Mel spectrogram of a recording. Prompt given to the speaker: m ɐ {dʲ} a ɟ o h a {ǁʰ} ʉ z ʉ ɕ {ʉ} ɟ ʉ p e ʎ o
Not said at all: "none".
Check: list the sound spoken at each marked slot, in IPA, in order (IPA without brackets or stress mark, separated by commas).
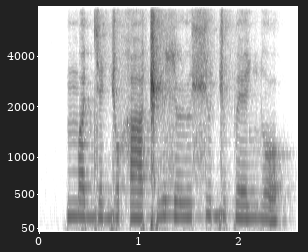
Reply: dʲ, ɡ͡ǁ, ʉ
